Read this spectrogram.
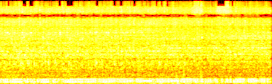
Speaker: So my engine right now, you could tell is rough. So this is how you find. Okay? This is how you find leakage. Vacuum leak.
